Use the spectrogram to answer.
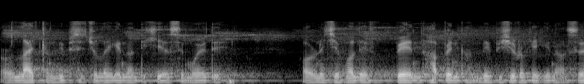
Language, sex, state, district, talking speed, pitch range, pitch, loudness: Nagamese, male, Nagaland, Dimapur, 215 wpm, 85-95 Hz, 90 Hz, -21 LUFS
